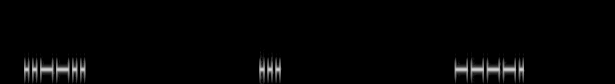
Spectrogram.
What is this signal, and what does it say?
Morse code, heard as a keyed tone, about 30 wpm, spaced as for 5 wpm, 700 Hz. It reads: ?S9
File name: Lesson 38e - Letter q - Three Characters 30wpm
